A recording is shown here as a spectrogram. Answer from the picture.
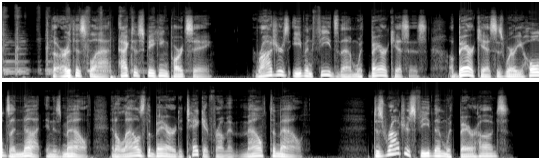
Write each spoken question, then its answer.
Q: Does Rogers feed them with bear hugs?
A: No, Rogers doesn't feed them with bear hugs.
